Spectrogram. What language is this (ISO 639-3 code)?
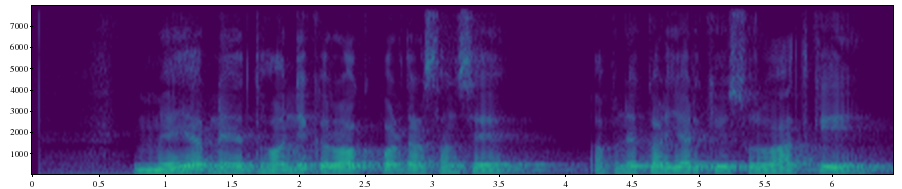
hin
